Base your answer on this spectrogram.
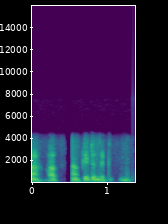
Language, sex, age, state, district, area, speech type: Malayalam, female, 60+, Kerala, Kasaragod, urban, conversation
